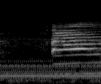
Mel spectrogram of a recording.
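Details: Kitten and mother cat calls from a phone; a single meow starts abruptly midway and is held, bright and tonal, against a constant electronic hum.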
